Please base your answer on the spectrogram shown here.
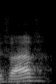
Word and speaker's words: ו: Et voilà le Vav. Voilà le Vav. Voilà le Vav. C'est V qu'on le prononce.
